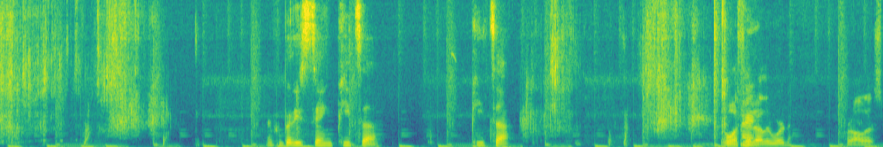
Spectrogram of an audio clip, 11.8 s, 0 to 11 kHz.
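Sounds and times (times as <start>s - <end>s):
water pouring: 0.0s - 2.3s, 6.8s - 7.7s, 8.6s - 9.8s
speech: 3.6s - 5.1s, 6.3s - 6.9s, 9.6s - 10.7s, 11.3s - 11.7s.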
